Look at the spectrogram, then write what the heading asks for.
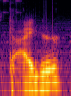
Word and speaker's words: Giger: is the pronunciation of Giger's name. I'm pretty sure it is Giger, again, based on the special features. That's how most of the people who've actually worked with him pronounce his name.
